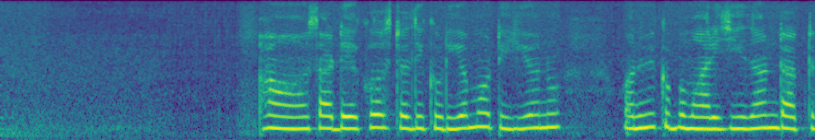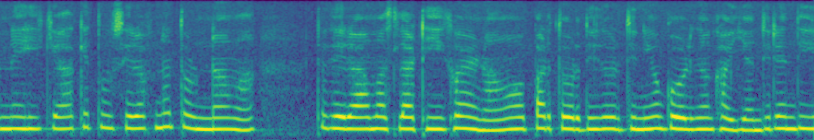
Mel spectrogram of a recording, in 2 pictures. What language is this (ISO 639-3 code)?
pan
